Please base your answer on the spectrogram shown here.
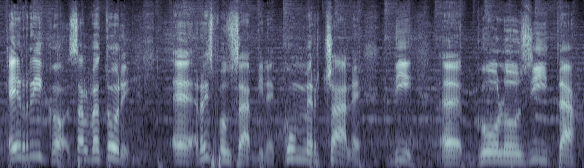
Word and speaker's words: Golosita: Enrico Salvatori, responsabile commerciale di Golosita, senza accento sulla A, io poco fa lo chiamavo Golosità, Golosità, perché è buono, mi veniva davvero naturale andarlo a dire.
